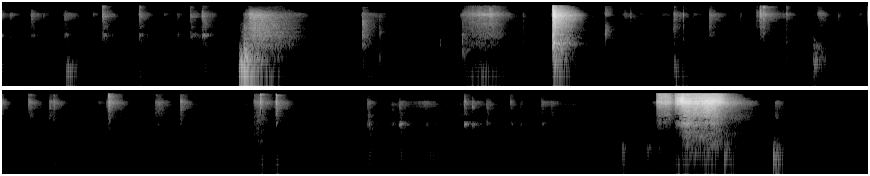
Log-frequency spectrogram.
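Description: Hand tools and fittings being handled at the base of a refrigerator: scattered light clicks and knocks, a loud clack about two and a half seconds in and a sharp click a few seconds later, then a hiss of about a second near the end.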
